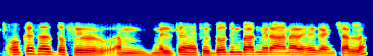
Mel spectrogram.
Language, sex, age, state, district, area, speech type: Urdu, male, 18-30, Uttar Pradesh, Siddharthnagar, rural, conversation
